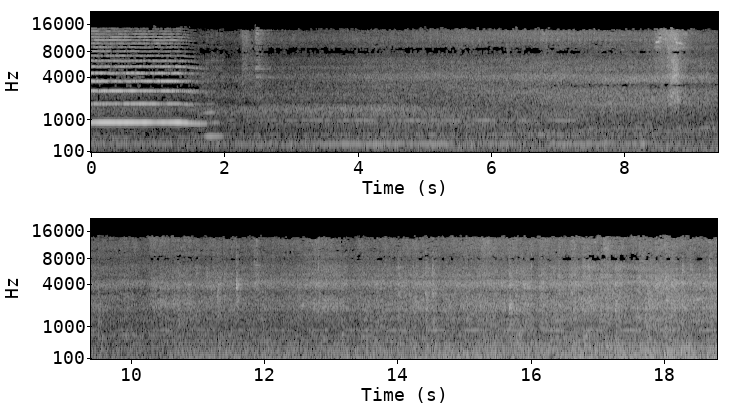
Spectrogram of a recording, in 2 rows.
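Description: A WAG9 electric locomotive passing, then BOXN open freight wagons rolling by: a steady electric hum at first, giving way to a rumble and clatter of wagon wheels on the rails that grows louder toward the end. A loud pitched tone with many overtones cuts off about two seconds in.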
